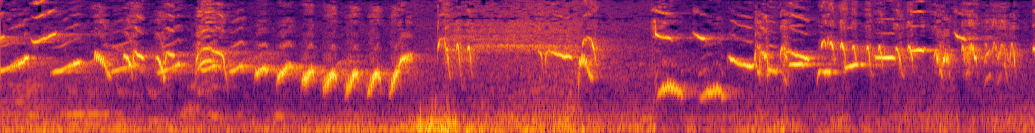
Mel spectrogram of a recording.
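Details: Two white-rumped shamas in full voice, a training recording rich in varied song fillers: fast runs of rising and falling whistled notes, rattling trills and harsh buzzy bursts that switch pattern every second or so.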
